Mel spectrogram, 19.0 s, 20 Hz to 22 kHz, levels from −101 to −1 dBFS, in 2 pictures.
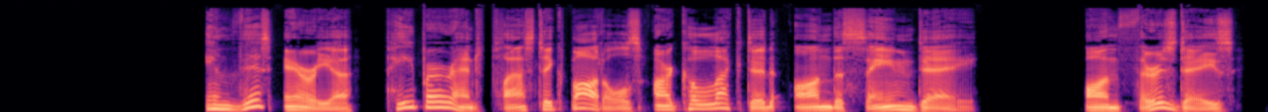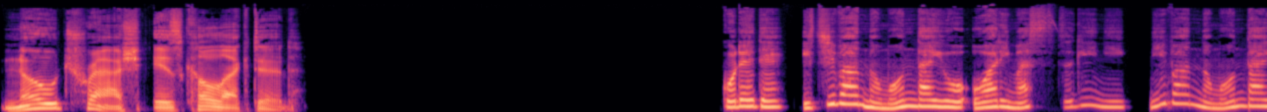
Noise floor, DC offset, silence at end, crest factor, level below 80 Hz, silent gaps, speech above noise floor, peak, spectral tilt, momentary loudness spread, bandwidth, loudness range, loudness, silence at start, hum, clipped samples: -87 dBFS; under 0.1%; 0 s; 16 dB; -50 dBFS; none; 69 dB; -2 dBFS; -5.5 dB/octave; 10 LU; 16.5 kHz; 6 LU; -18 LUFS; 1.55 s; none; under 0.1%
